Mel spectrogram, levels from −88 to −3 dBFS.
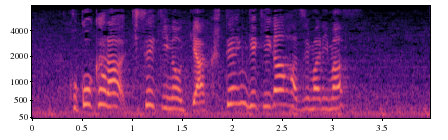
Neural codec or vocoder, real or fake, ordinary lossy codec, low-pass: none; real; MP3, 48 kbps; 7.2 kHz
